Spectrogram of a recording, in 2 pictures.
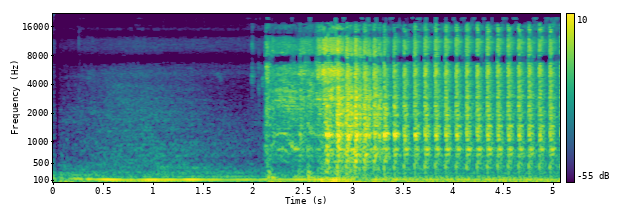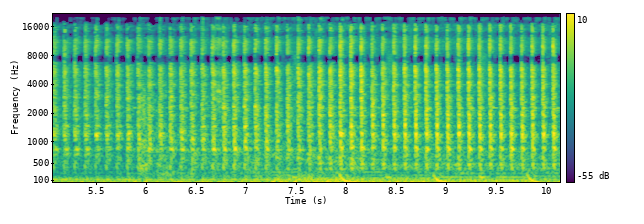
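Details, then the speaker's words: VW Vanagon 1.9 engine due for replacement: cranks and catches, then settles into a lumpy, uneven idle pulsing about three times a second; running badly rough, cause not confirmed. "i wanna just go ahead and start it to show you guys how freaking terrible this sounds"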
